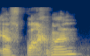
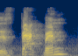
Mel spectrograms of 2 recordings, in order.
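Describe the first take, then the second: First: The name has a German pronunciation. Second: The name has an English pronunciation. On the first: "in Germany" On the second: "In England"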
